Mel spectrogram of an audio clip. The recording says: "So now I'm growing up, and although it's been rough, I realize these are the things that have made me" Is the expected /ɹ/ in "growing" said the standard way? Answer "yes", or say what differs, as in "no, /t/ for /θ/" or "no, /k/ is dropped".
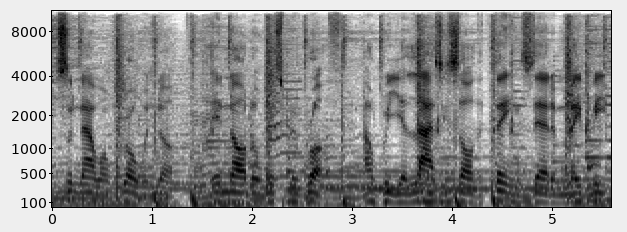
yes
